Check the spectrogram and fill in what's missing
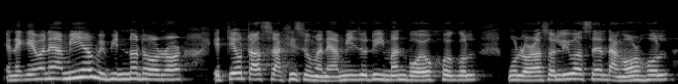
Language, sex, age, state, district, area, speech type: Assamese, female, 30-45, Assam, Sivasagar, rural, spontaneous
